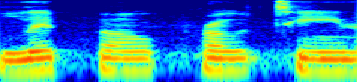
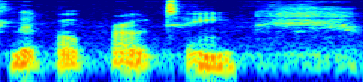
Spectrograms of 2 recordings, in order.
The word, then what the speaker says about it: lipoprotein: It's pronounced lipoprotein. I know I was saying lipoprotein, but the correct terminology is lipoprotein.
